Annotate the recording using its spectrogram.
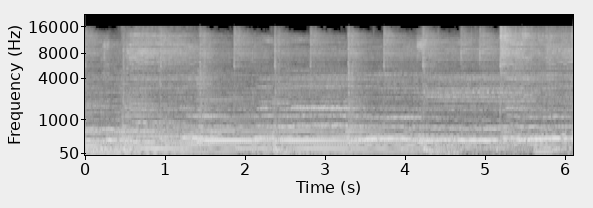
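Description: Live church worship band playing a gospel song: singers over keyboards, bass guitar and an electronic drum kit. Sustained keyboard and vocal notes, with cymbal strokes about twice a second through the second half.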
